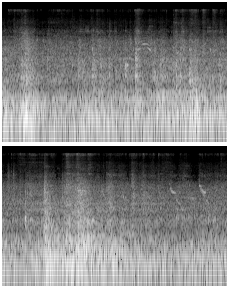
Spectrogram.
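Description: Freight train of open box wagons rolling past: a steady wheel-on-rail rumble with repeated clanking knocks as the wheels cross rail joints, and a few brief high wheel squeaks.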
